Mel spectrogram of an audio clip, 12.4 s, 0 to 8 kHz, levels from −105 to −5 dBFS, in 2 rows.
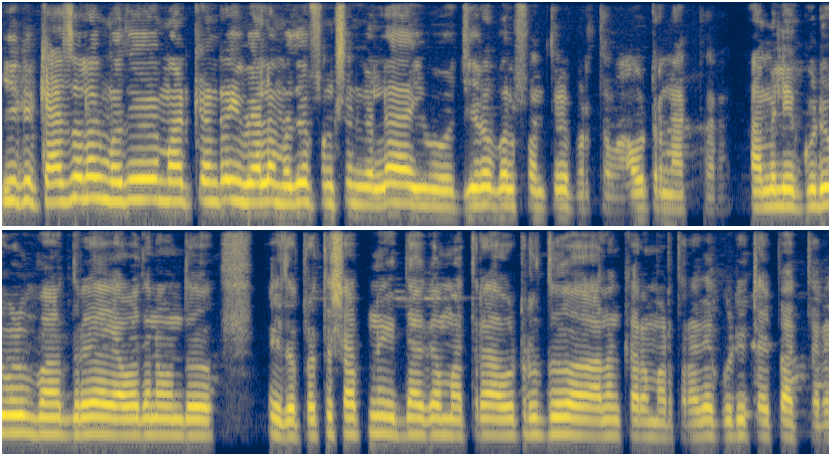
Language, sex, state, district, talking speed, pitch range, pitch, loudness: Kannada, male, Karnataka, Bellary, 165 wpm, 165-205 Hz, 175 Hz, -14 LUFS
